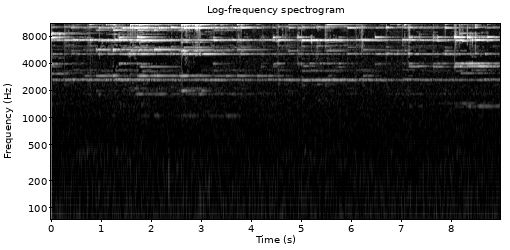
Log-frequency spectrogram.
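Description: A metal nail chime, made of metal nails hanging around the performer, is rocked and brushed by hand with a shaking motion so the nails clink together. The result is a quiet, continuous bright tinkling of high, ringing metallic tones with short decays and no low end.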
